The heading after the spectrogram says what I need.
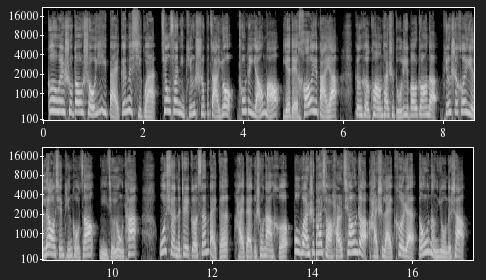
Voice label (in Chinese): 日常用品带货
